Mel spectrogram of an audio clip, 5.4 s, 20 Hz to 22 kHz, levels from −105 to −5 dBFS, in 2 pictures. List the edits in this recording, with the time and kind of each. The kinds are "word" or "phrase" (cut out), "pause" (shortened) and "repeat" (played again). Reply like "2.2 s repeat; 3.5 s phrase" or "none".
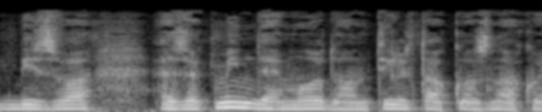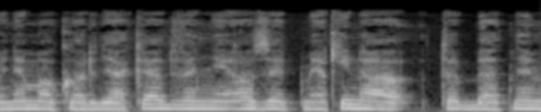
1.1 s word; 4.3 s word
